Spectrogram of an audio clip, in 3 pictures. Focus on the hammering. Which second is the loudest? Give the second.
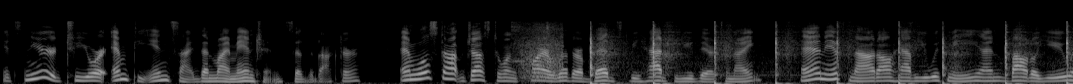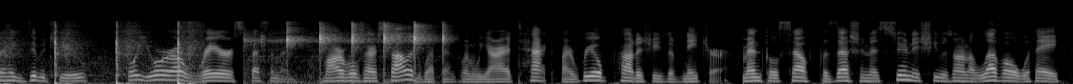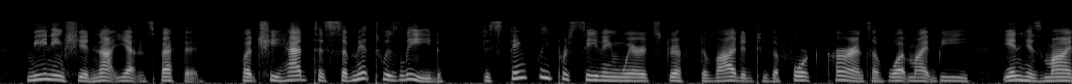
15 s.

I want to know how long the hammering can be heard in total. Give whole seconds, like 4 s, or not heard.
10 s.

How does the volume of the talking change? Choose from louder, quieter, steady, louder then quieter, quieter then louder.
steady.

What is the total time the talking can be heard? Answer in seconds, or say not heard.
32 s.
